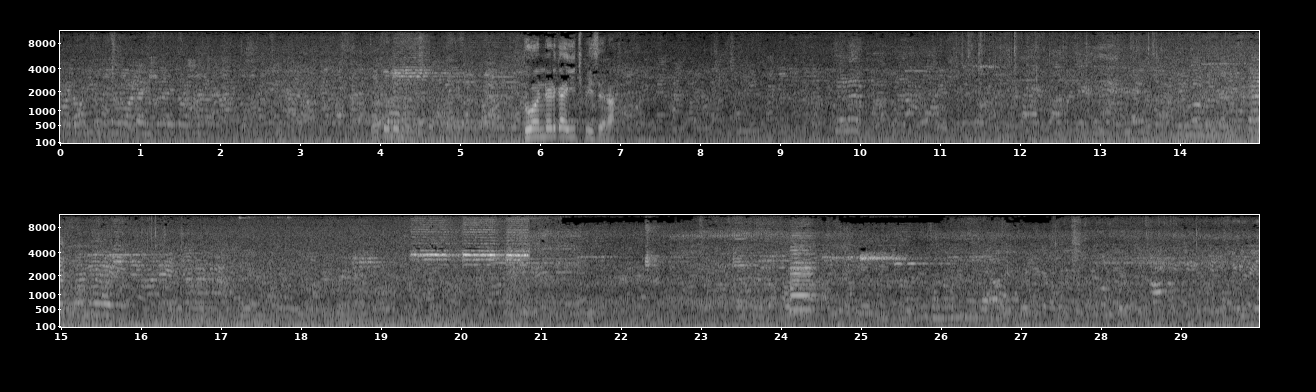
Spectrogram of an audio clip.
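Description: A crowd chatters nearby.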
